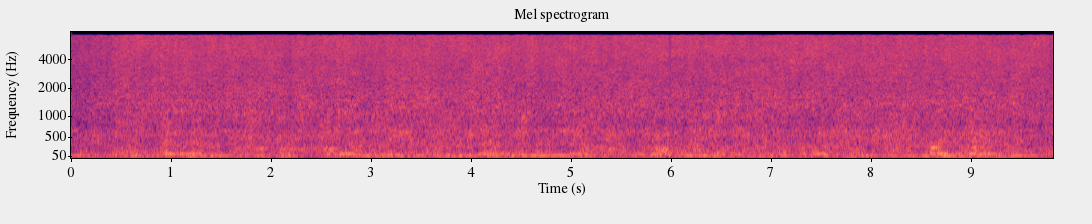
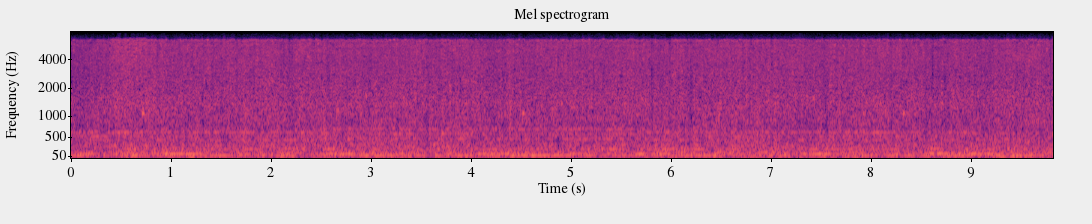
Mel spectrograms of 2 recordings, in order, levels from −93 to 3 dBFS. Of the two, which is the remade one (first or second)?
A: first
